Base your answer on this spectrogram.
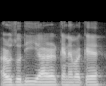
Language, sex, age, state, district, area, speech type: Assamese, male, 18-30, Assam, Biswanath, rural, spontaneous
